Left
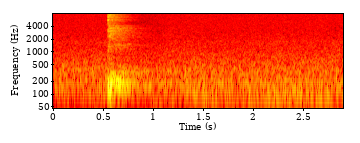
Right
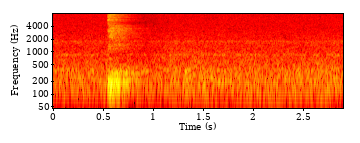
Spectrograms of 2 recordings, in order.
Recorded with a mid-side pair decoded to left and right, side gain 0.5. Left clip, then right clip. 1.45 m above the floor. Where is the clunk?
35° left, 1.4 m.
